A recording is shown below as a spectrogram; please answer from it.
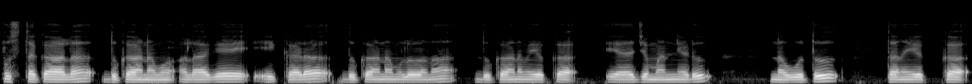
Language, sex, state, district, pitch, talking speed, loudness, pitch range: Telugu, male, Andhra Pradesh, Sri Satya Sai, 115 Hz, 70 wpm, -15 LUFS, 115-120 Hz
